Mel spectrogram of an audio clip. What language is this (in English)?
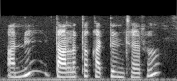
Telugu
